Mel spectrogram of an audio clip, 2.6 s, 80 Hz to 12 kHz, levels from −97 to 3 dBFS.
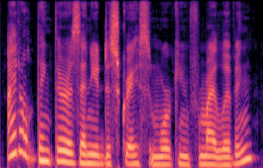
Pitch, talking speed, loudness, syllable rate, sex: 200 Hz, 275 wpm, -16 LUFS, 7.4 syllables/s, female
